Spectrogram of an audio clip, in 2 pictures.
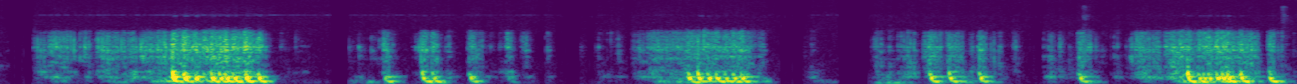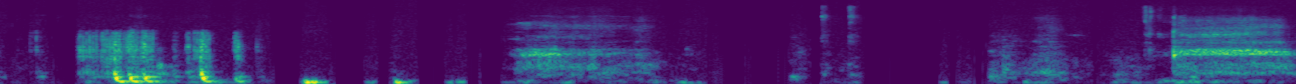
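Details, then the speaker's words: Lung auscultation teaching recording: rough, creaking, grating bursts during inspiration and expiration, like creaking old leather, from fibrin-roughened pleural surfaces; pleural friction rub. "brushing sounds occur during inspiration and exploitation sound like sake creaking of old Lisa host by course and surface of say normal paper due to the fibrin deposits"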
